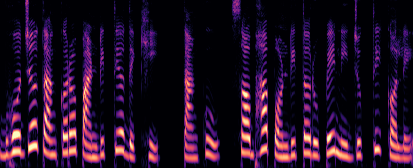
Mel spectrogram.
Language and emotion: Odia, neutral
